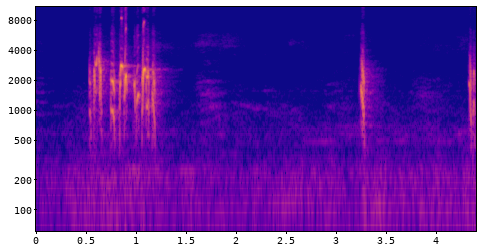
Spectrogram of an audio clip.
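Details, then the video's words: Yellow-vented bulbul calling to goad other bulbuls into angry replies: a burst of harsh, squawky, jumbled notes lasting under a second, then single sharp notes after long pauses. "7 macam TOP SUARA trucukan gacor seperti ini dijamin bikin trucuk manapun nyaut emosi ngamuk"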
